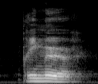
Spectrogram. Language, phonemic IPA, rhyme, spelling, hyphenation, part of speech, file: Dutch, /priˈmøːr/, -øːr, primeur, pri‧meur, noun, Nl-primeur.ogg
- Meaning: a first, the first instance of an occurrence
